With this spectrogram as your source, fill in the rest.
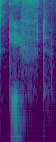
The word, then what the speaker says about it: gift: Gift, hard G, a renegade, a G followed by I, but a common exception.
